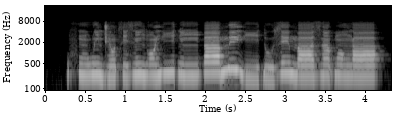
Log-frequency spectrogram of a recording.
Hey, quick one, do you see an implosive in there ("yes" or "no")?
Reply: yes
